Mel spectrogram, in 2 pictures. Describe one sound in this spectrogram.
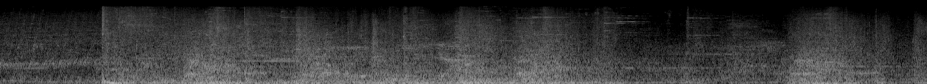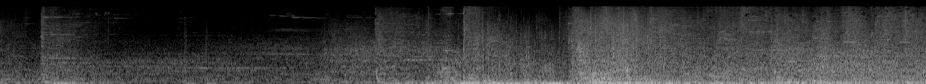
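Game spell effects blast and crackle in bursts during a fight.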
